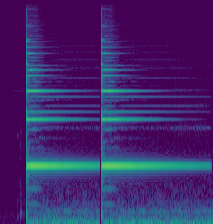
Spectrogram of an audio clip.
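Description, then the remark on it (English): Two bright bell chimes, a spoiler alert sound effect, ring out about a second and a half apart, each struck sharply and left to ring with a long, clear sustain that slowly fades. No voices. “So we we have the the, the, the train horn, but we also have the spoiler alert sound effect.”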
